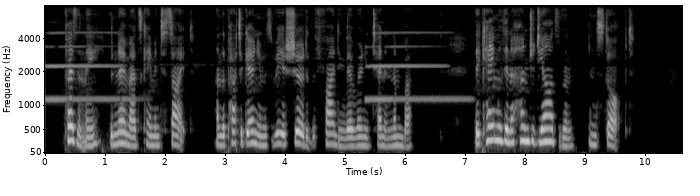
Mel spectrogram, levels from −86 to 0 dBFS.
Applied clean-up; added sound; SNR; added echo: classical method Wiener filter.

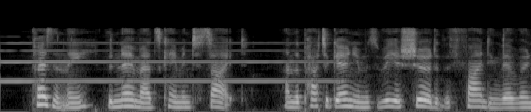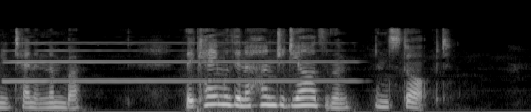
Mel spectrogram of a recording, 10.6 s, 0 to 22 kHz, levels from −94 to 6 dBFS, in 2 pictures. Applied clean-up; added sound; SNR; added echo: none; Wind instrument, woodwind instrument; 17 dB; none.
